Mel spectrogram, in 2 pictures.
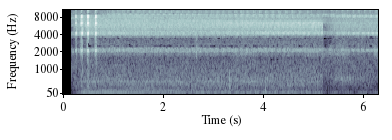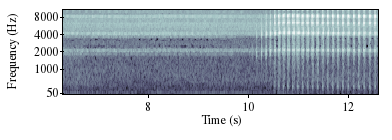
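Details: A chorus of several species of Japanese cicadas in a summer forest sings in a dense, shrill, steady buzz; near the end a louder caller breaks in with a fast, pulsing, rhythmic rattle over the drone.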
